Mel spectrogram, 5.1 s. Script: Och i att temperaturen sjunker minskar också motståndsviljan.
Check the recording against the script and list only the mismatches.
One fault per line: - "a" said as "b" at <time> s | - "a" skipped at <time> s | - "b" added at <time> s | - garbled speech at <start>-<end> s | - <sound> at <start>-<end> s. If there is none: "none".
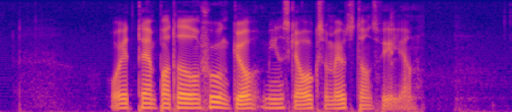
none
